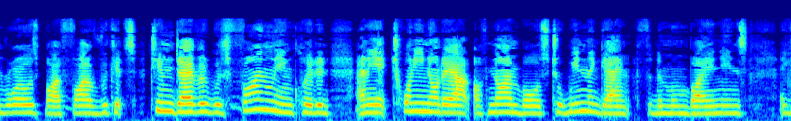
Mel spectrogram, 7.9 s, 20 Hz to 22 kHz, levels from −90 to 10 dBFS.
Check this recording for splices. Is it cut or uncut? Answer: cut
